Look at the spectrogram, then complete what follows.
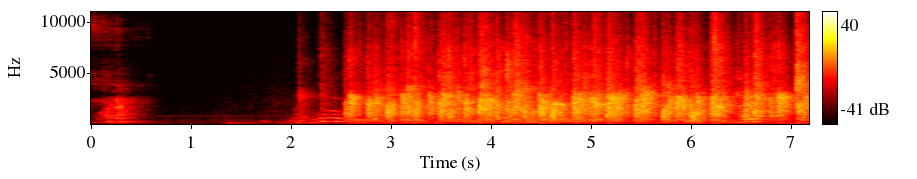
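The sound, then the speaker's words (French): After a brief quiet pause with a few scattered claps, an audience bursts into loud, sustained applause for the person who drew the margaritas and created the logo, many hands clapping in a dense, steady roar that continues to the end. “Des applaudissements spéciaux pour la personne qui a dessiné les margaritas, qui a créé le logo.”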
